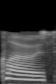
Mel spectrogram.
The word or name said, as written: cloze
